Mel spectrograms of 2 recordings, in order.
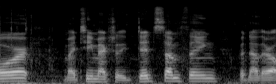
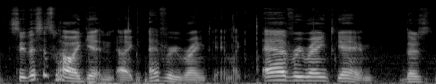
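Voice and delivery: usual speaking voice

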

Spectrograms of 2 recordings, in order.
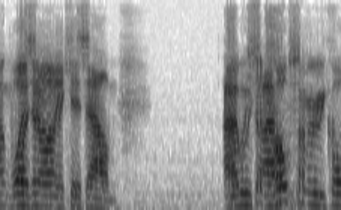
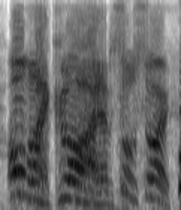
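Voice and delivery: higher, louder retold gasp of apology; mock-horrified sorry from a friend who nearly hit you; shocked apology; 8 semitones higher, 4 dB louder than usual. Joe realizing his mistake.

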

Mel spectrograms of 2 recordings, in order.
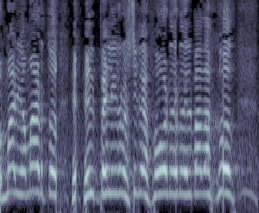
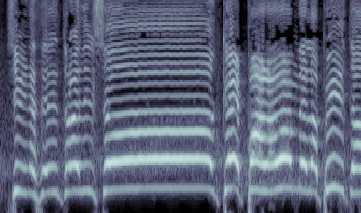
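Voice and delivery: excited save call; 5 semitones higher, 6 dB louder, slower than usual. Real, not acted. Big save, commentator shouts.

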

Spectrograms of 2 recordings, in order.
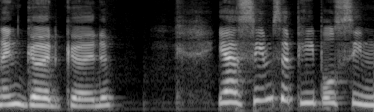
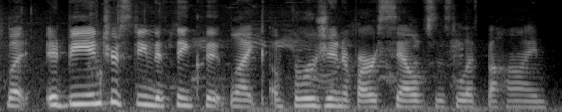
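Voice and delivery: ordinary talk, nothing marked

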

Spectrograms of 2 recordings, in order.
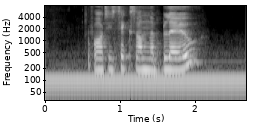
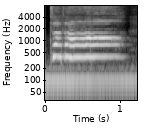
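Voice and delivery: high, loud ta-da; a big showy reveal; excited ta-da; 13 semitones higher, 5 dB louder than usual. Real, not acted. Reveals scavenger hunt card.

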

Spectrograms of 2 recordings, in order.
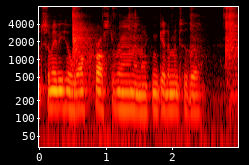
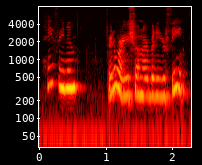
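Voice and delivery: high, louder call to the bird, fast; calling out to her parrot in a high voice; high pet voice; 9 semitones higher, 6 dB louder, much faster than usual. Real, not acted.

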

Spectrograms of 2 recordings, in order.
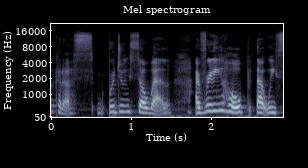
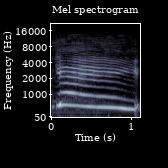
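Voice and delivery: delighted gasp and cheer; 13 semitones higher than usual. Real, not acted. Gamer thrilled her Sims finally kiss, high squeal. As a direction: burst with joy at the kiss.

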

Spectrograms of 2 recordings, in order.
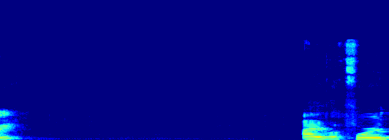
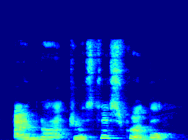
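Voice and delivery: ordinary delivery

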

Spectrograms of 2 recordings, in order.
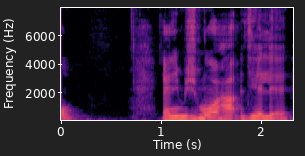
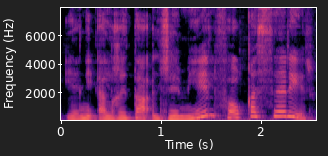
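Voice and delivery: ordinary delivery

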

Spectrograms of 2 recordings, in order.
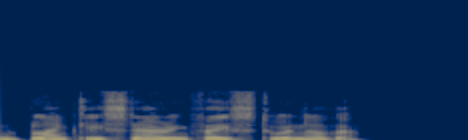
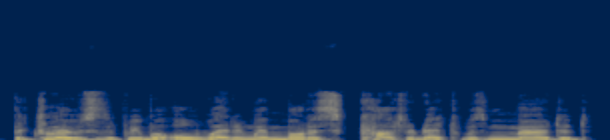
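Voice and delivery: high-pitched grandmother's voice; high, demanding aristocratic lady; imperious old lady; 10 semitones higher than usual. A narrator's reading. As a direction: question him in a high grande-dame voice. Voices Lady Lacklander in story.

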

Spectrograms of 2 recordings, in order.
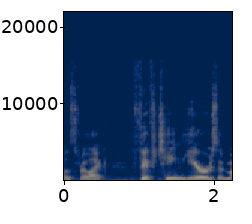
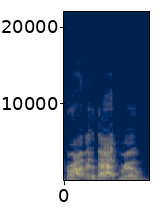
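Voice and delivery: imitating a friend; 9 semitones higher, 9 dB louder than usual. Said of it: "She's like".

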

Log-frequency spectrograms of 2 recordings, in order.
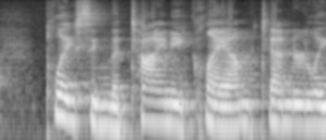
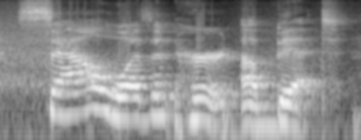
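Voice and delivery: usual speaking voice

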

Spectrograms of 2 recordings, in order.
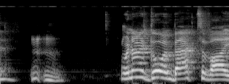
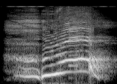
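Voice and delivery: gasp; 12 semitones higher, 4 dB louder than usual. Real, not acted. Watching a shocking scene.

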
